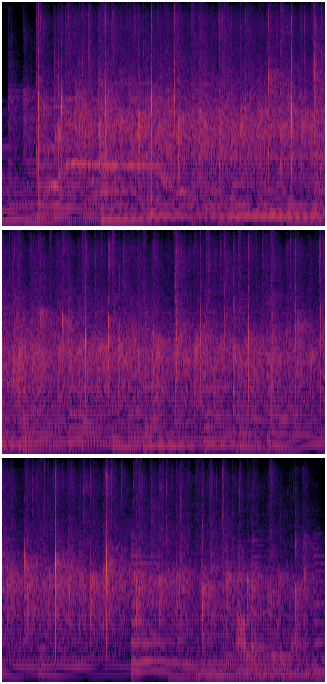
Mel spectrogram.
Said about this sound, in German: Und jetzt gehen wir zusammen Jesus einen fetten Applaus.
